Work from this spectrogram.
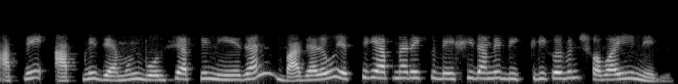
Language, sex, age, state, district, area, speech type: Bengali, female, 45-60, West Bengal, Howrah, urban, conversation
